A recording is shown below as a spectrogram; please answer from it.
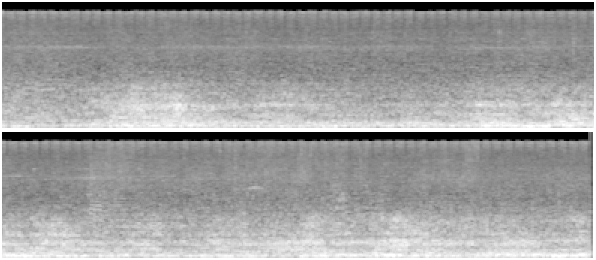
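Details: Honey bees in autumn, busily foraging for food to last the winter: a steady, low droning hum with wavering overtones that swells slightly after the first seconds and runs unbroken to the end, with no other clear sounds.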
